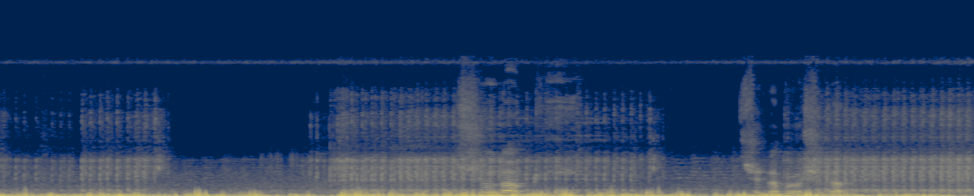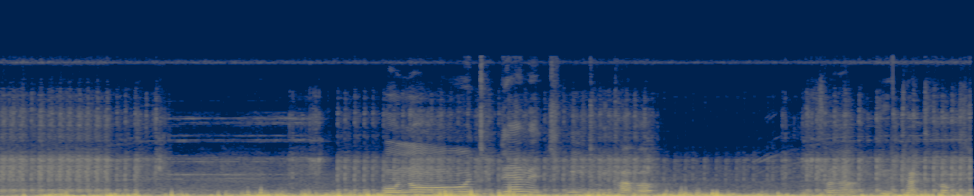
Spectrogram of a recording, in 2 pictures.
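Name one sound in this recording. A gun fires in rapid, booming bursts.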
